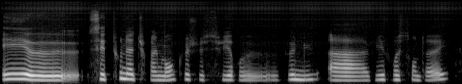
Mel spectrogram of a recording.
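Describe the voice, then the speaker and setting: A woman's medium-pitched voice, dark and mellow, in a flat monotone, with a dry, close sound and no echo. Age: 60s. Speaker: bereavement support volunteer. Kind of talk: interview testimony. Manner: hesitant, many fillers.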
